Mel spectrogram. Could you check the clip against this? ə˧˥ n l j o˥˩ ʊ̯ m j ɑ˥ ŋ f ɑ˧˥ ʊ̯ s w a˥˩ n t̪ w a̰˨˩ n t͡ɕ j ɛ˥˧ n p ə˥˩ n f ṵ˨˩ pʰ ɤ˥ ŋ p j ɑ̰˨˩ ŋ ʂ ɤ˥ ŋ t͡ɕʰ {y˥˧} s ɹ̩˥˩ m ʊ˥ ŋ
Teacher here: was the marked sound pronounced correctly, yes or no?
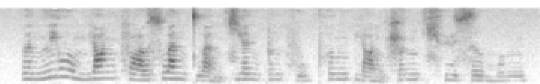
yes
